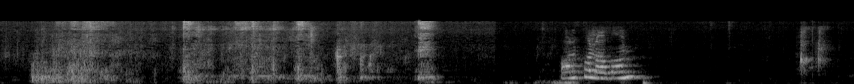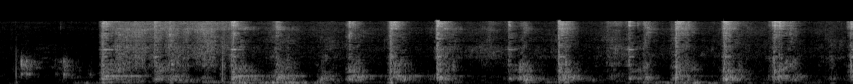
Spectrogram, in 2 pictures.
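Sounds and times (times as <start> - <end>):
eggplant sizzling in oil: 0.0 - 17.0
spatula scraping a pan: 0.3 - 4.5, 9.6 - 17.0.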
